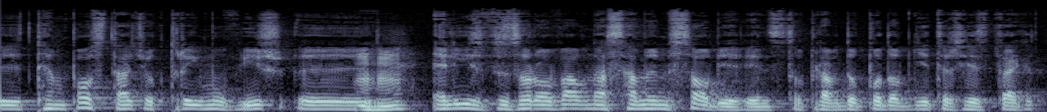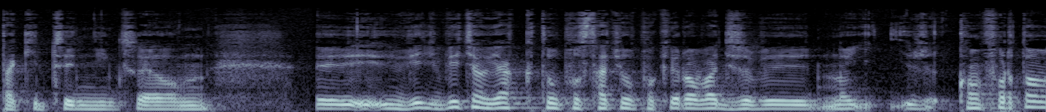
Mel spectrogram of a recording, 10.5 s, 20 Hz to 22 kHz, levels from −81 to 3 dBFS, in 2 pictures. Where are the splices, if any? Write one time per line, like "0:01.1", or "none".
none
